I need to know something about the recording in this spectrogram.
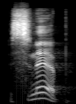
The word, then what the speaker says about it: SNP: that are true so SNP pronounced snip is a new vasectomy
